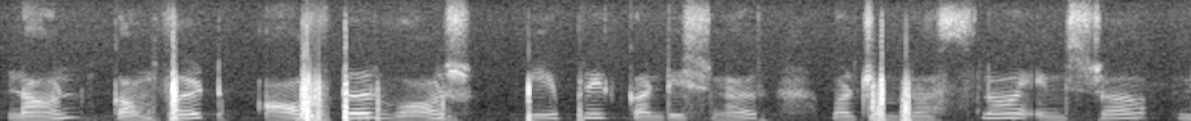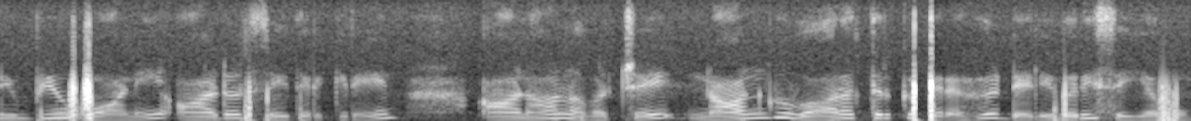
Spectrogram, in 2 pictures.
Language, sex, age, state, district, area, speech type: Tamil, female, 18-30, Tamil Nadu, Mayiladuthurai, urban, read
